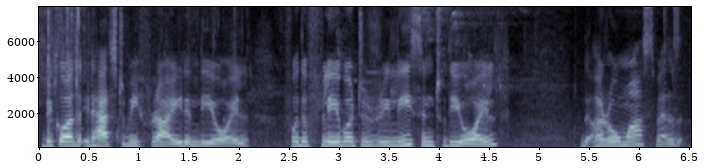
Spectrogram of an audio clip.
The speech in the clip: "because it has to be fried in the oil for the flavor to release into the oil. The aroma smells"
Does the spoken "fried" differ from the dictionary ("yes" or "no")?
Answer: no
